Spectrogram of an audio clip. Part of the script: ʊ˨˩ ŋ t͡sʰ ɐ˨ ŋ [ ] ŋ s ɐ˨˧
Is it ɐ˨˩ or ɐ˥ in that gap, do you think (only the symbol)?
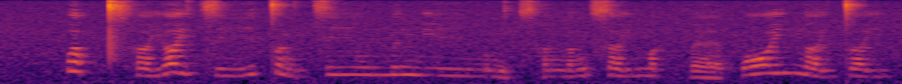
ɐ˥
